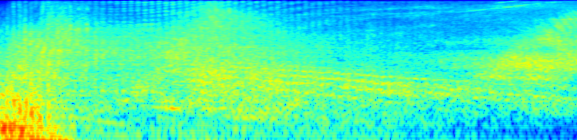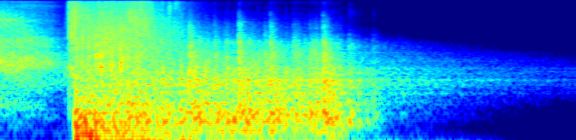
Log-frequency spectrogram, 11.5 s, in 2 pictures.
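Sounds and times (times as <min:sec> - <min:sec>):
crash: 0:00.0 - 0:11.0.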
